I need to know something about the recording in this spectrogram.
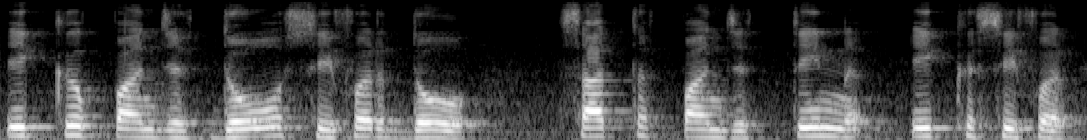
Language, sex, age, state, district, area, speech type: Punjabi, male, 18-30, Punjab, Mohali, urban, read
